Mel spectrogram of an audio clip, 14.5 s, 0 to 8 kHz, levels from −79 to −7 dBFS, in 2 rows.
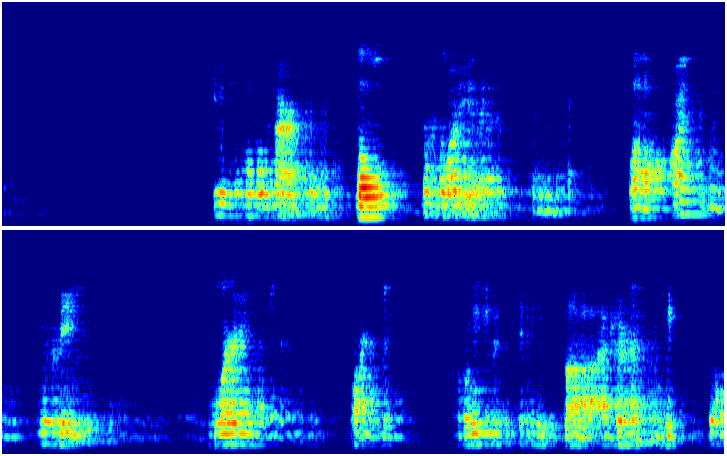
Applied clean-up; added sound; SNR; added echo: neural mask model DeepFilterNet 3.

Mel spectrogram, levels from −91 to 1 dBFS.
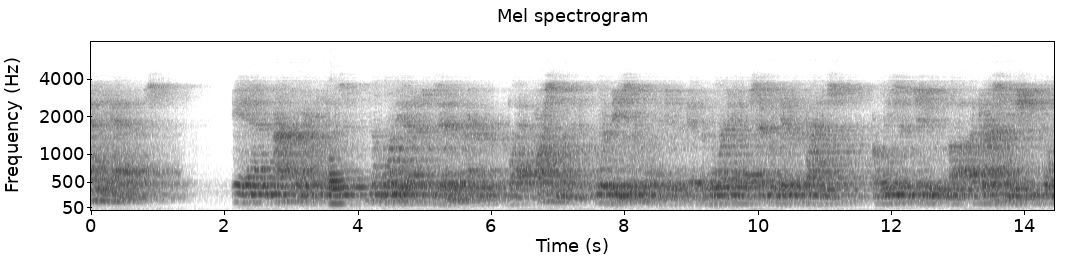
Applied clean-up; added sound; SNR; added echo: neural separator model SepFormer DNS4.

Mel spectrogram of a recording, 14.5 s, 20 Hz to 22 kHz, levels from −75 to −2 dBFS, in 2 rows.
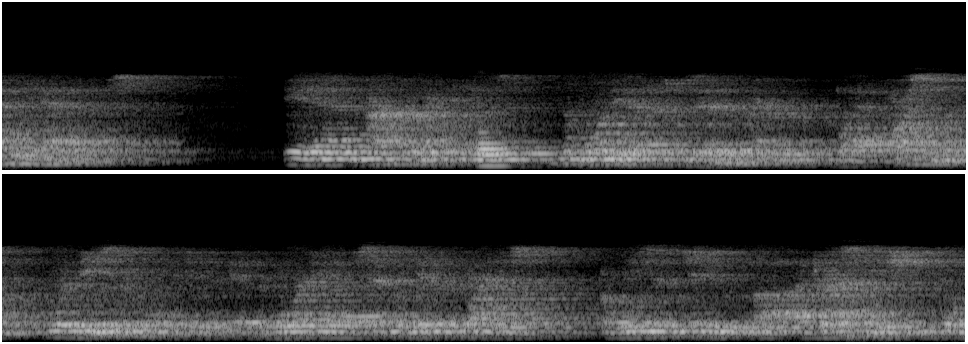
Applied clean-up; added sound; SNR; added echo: none; Wind instrument, woodwind instrument; -1 dB; reverberation time 2.1 s.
